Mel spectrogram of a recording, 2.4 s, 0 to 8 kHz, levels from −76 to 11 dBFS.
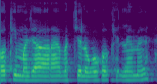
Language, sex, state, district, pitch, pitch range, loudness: Hindi, male, Jharkhand, Deoghar, 155 Hz, 150-160 Hz, -17 LUFS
